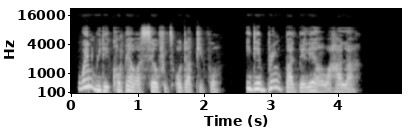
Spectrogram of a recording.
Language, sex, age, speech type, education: Nigerian Pidgin, female, 15-29, spontaneous, tertiary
